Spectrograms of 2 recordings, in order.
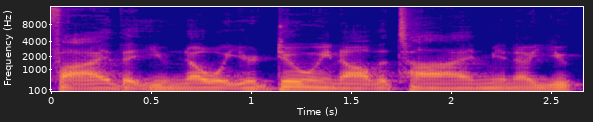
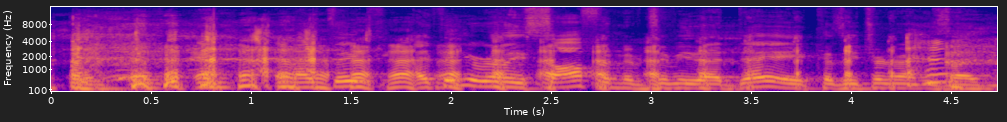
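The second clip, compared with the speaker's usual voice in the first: laughing; 10 semitones higher than usual. Real, not acted. Laughing while telling story.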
